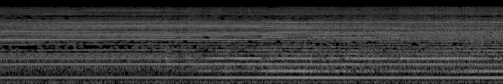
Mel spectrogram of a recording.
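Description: Oscillating multi-tool running at a steady high whine, its blade cutting into a plastic console panel.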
